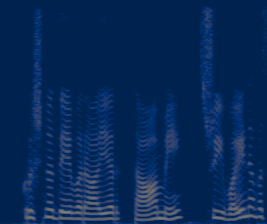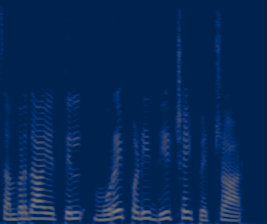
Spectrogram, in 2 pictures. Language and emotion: Tamil, neutral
